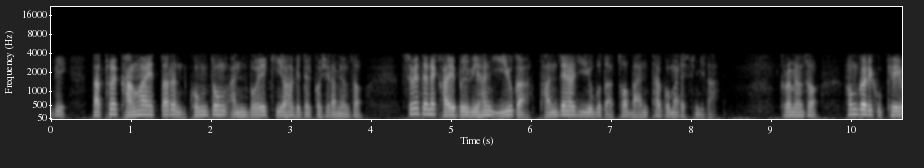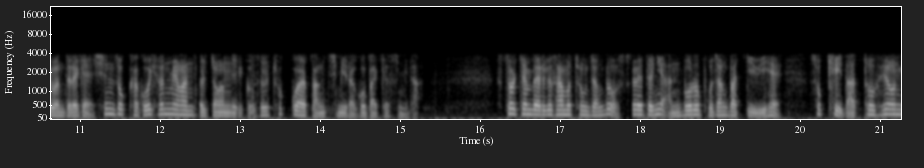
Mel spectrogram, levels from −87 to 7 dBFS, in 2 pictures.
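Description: From 12.36 to 13.42 s the sound turns choppy, with short holes in rapid succession, the longest about 85 ms, and roughly 40% of that stretch patched over. From 17.60 to 18.50 s it happens again, with gaps up to about 59 ms and about a third of the span patched. This is repeated packet loss (robotic sound): packets kept going missing, and each hole was filled by stretching the last sound, leaving choppy audio with pieces missing. The band stops at 4 kHz, which fits a narrowband G.711-style call path.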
